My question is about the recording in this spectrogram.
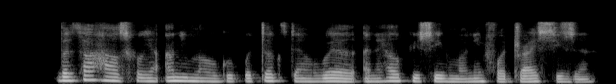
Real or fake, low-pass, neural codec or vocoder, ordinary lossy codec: fake; none; codec, 16 kHz, 1.1 kbps, Voila-Tokenizer; none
